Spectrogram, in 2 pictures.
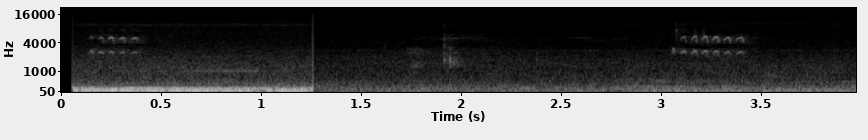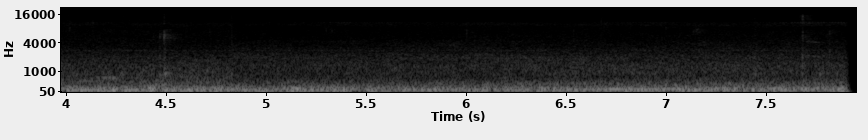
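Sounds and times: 
Calidris sandpiper calls: 0:00.1 - 0:00.5, 0:03.0 - 0:04.3.

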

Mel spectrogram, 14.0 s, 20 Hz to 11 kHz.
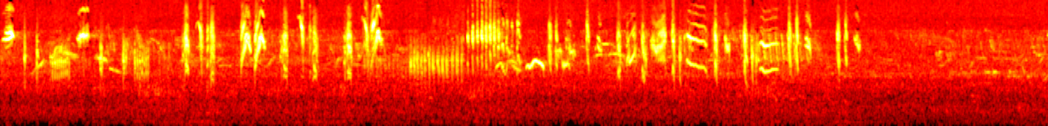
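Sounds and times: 
Woodchat shrike chattering with clicks, rasping notes and whistled slurs: 0:00.5 - 0:11.5.

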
